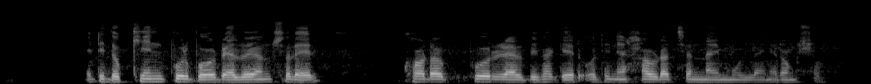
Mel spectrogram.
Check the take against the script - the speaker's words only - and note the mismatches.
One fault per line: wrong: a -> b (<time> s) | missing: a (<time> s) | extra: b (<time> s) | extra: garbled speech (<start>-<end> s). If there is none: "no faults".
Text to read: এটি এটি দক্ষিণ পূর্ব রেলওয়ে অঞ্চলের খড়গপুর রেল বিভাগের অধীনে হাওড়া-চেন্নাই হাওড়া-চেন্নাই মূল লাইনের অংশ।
missing: এটি (1.0 s)
missing: হাওড়া-চেন্নাই (7.2 s)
